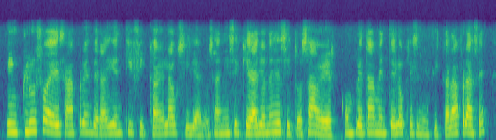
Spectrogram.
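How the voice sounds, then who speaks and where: A woman's voice: medium pitch, warm tone, highs cut off. A woman teaching English grammar in an online class, explaining step by step and often checking in with her students. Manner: reads English example sentences slowly and with emphasis. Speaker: English tutor.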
